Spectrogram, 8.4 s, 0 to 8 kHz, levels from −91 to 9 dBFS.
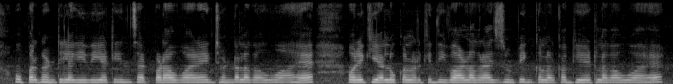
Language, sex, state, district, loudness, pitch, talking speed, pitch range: Hindi, female, Uttar Pradesh, Muzaffarnagar, -31 LUFS, 220 Hz, 230 wpm, 215-220 Hz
